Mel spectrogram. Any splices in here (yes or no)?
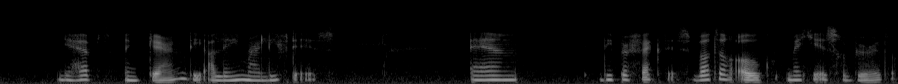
yes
